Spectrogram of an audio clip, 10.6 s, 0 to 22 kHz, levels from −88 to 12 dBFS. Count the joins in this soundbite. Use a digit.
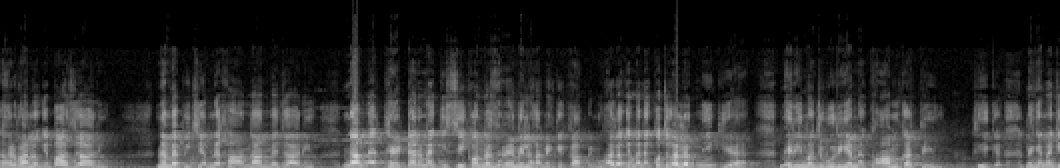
0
